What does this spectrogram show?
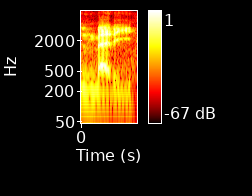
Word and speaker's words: Medi: He said Medi, so I'm just gonna respect his wishes, and I'm gonna call him by his name. The name that he says that's how you pronounce it.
